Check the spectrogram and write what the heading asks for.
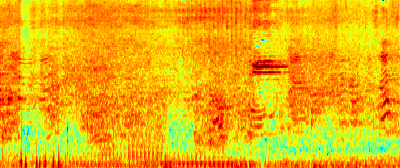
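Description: Busy market background: people talking and a small engine running with a steady low hum for a second or two in the middle.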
